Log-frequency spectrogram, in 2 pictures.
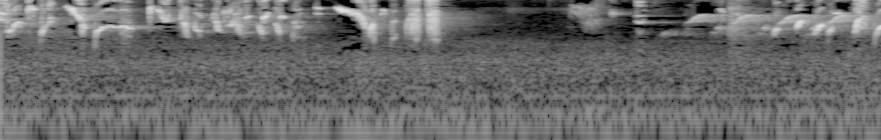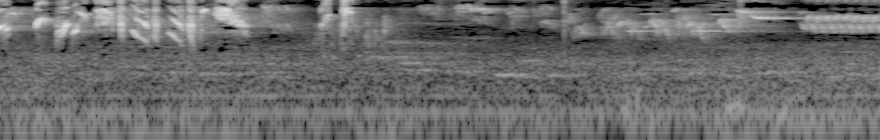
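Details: White-chinned male European goldfinch, caught five months before and kept in a cage, singing as spring and breeding condition approach: fast liquid twitters and tinkling trills, some buzzy phrases, with quieter pauses between bursts.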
